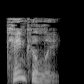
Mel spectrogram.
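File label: "kinkily", British English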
